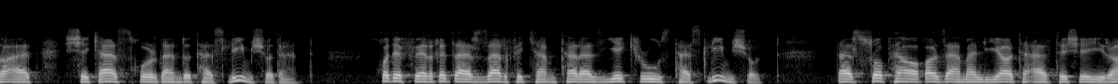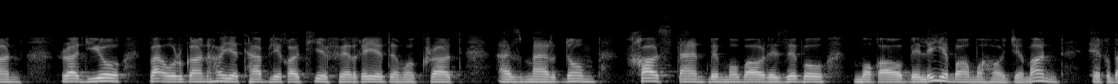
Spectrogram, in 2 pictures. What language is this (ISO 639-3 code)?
fas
